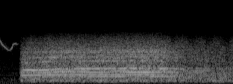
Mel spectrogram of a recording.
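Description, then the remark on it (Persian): A loud, sustained train whistle blasts steadily for about two seconds, its layered tones ringing over the rumble of a moving train at night, with no voices present. “آره درسته، من دیگه شب قطار سوار نمیشم.”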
